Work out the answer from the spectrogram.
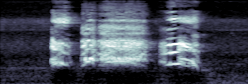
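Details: Decoy chicken crowing: a harsh, broken call in three loud segments, the middle one longest, rough and buzzy, ending abruptly, over a low background rumble.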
